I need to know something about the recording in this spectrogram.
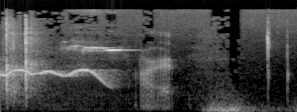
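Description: Studio audience applause dying away, with one person whistling a long wavering note that drops off about a second in. A soft low thump follows near the end.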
